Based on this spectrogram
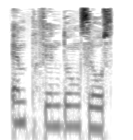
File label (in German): "empfindungslos", german; adjectives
